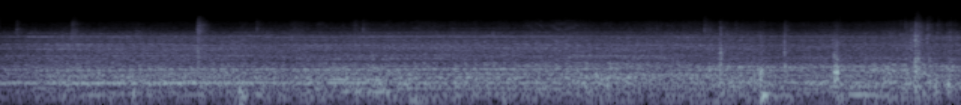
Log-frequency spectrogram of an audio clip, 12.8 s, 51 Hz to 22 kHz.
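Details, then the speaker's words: Jayco Eagle 340DROK RV, bedroom slide-out retracting: steady motor drone and gear whir with no grinding, plus a normal small clunk at the end as the mechanism stops the slide. "when it's done you'll hear a little clunking noise at the end that's okay to hear it's nothing grinding that's just the slide mechanism telling itself not to come in any further"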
